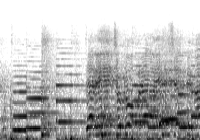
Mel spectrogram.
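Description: Loud live hip-hop concert music over a PA: a voice singing a stepped melody over a steady beat and deep bass.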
